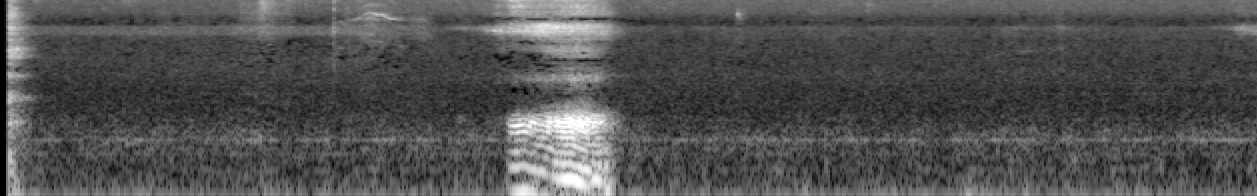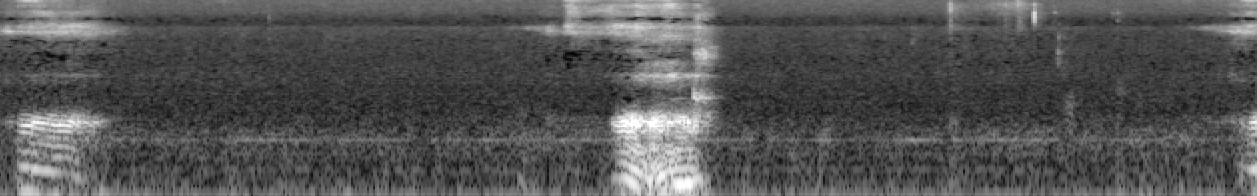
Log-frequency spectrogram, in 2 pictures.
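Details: Three loud, rough snores spaced about five seconds apart over quiet room noise: ordinary snoring.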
